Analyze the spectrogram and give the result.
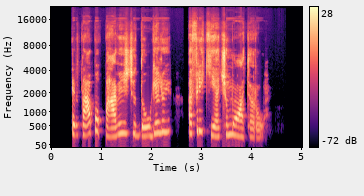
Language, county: Lithuanian, Šiauliai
